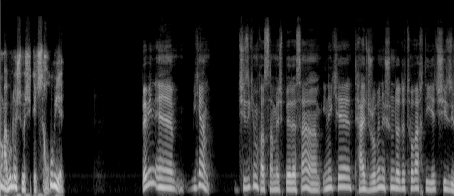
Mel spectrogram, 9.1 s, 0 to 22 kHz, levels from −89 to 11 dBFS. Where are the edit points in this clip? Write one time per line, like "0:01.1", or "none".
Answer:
none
